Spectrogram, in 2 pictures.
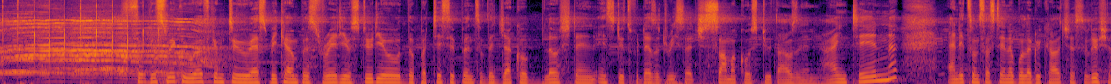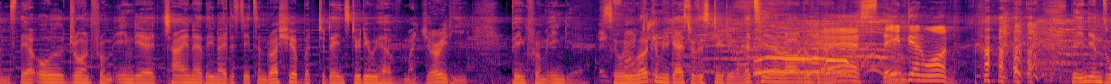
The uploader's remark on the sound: This live show hosted International participants of Summer Course 2019 at the Jacob Blaustein Institutes for Desert Research, Ben Gurion University of the Negev. The live studio audience was from India.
